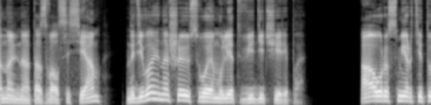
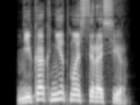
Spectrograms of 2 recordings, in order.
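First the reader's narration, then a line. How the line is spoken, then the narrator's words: Brisk, cheerful report. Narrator (Russian): бодро отрапортовал я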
